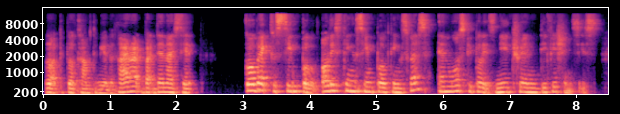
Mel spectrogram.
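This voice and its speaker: Middle-aged Malaysian-born woman, low voice, chatty guest doctor, roomy sound. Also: normal speed, darkish tone. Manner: chatty, lots of fillers and likes. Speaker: functional medicine doctor, guest. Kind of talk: casual interview chat.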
